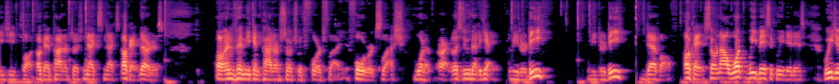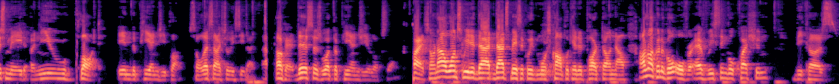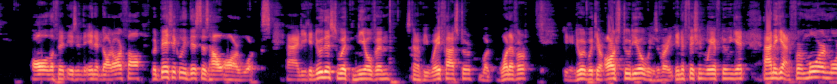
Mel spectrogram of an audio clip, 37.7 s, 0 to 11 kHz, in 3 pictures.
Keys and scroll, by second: 0.0-1.6 typing, 2.8 typing, 8.1-12.6 typing, 16.1 alt+shift+Return, 18.6-20.4 typing, 21.6-28.5 alt+4, 22.0-25.5 typing, 24.5-28.5 alt+3, 27.0 typing, 28.8-36.0 typing, 37.3 typing, 37.3 alt+4.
